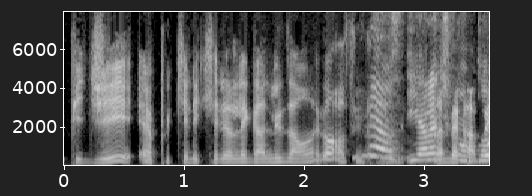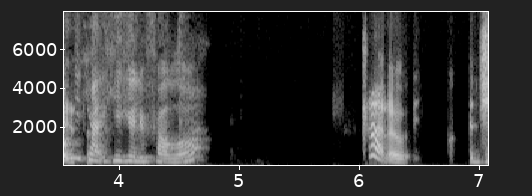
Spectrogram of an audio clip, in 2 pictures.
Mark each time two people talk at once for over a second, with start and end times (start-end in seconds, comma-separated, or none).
2.4-3.8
